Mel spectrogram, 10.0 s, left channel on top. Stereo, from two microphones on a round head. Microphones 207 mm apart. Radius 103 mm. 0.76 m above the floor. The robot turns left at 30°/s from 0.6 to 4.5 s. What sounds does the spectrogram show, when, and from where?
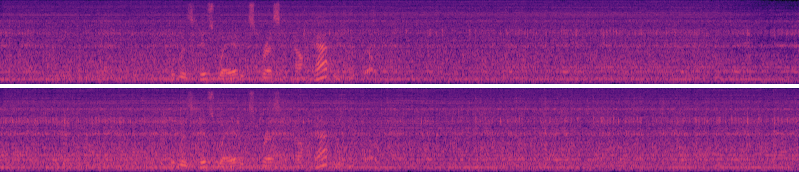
2.1 s a man speaking: straight behind, 0.6 m; by 4.8 s 110° left, 0.6 m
